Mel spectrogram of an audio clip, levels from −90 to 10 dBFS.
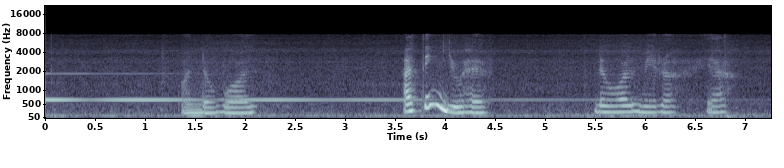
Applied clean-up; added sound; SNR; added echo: none; Chink, clink; 8 dB; none.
